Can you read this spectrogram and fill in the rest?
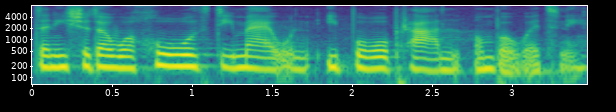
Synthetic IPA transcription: d̥aniʃɔdawɔhoːðdiːmɛwniboːb̥r̥anɔmbə̰wɪ̰d̥nḭ

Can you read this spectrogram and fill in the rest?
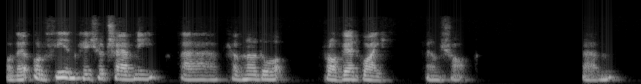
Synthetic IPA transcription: ɔ̰ðɛʔʊnfiənkʰejʃɔtʰrɛvni | əːkʰəvnɔdɔ | b̥rɔvjadɡwajθ | mɛwnʃɔ̰p̚ | əːm

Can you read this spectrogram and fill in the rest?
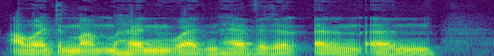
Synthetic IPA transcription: ʔa̰wɛdɪnmamaɦənwɛdɪnɦɛvɨdəənən

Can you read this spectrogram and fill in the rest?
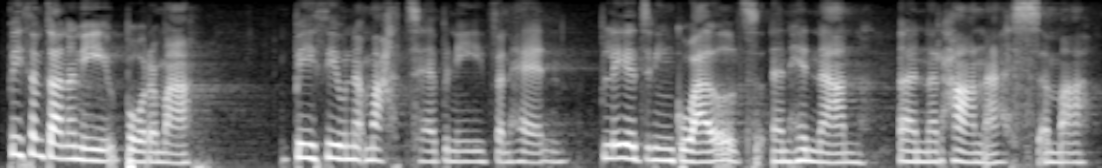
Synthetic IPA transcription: b̥eːθamdananib̥oːɾəma | b̥eːθɪwnamatʰɛbnivənɦɪnb̥leːədəninɡwɛlˠdənɦɪnan | ənərhanɛsə̰ma

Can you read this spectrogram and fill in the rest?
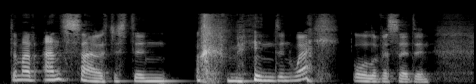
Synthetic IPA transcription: d̥əmaransawðd͡ʒəstɨn | mɪndənwɛɬoːlˠəvəsədɨn

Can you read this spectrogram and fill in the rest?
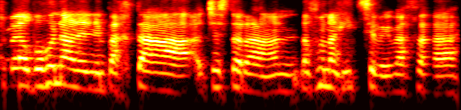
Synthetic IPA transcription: d̥mɛlˠvɔhʊnanənəmbaχd̥aːd͡ʒəstɔɾannɔθhʊnahɪtʰɪvivaθa

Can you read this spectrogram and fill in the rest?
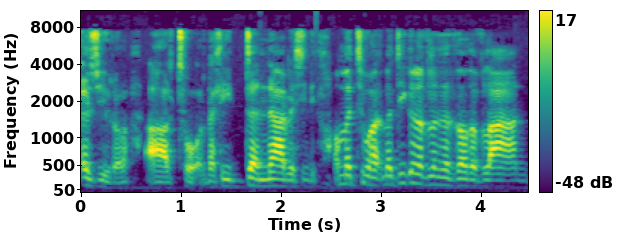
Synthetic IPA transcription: əziːɾɔa̰rtʰo̰ːrvɛɬidənabeːsindiɔnmatʰimwɔmadiːɡɔnəvlənəðɔðəvlˠaːn

